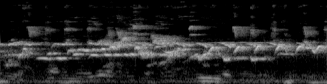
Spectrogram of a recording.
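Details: Simulated singing contest of white-rumped shama, a continuous stream of bright whistles and fast warbled notes layered over one another, with light low-pitched knocks in the background.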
